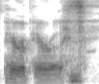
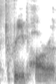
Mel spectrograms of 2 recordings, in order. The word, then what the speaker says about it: Pirpara: So, I guess Pirpara, that's what it's pronounced. I always say Pirpara just because I don't read correctly.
